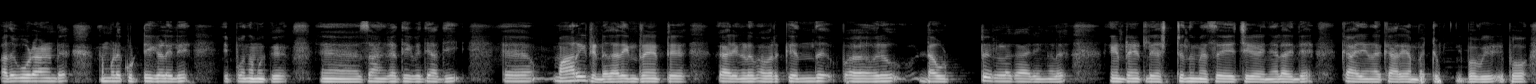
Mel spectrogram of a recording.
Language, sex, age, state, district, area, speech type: Malayalam, male, 30-45, Kerala, Kasaragod, rural, spontaneous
